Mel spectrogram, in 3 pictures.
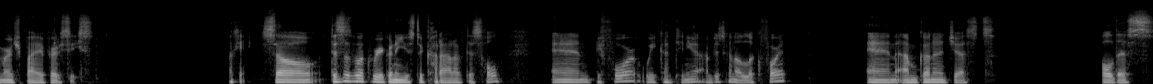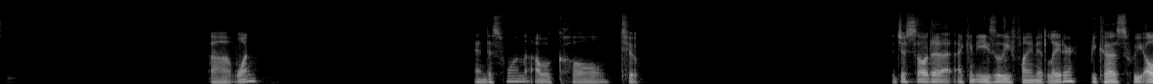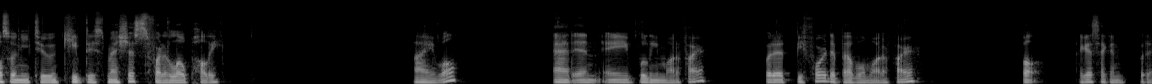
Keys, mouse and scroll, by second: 0.4 Tab, 0.8 a, 1.0 middle click, 1.4 a, 1.6 a, 1.7 middle click, 2.1 click, 2.3 middle click, 3.8 middle click, 4.2 click, 5.9 click, 9.2-10.5 middle drag, 10.5-14.5 drag, 20.5-21.7 drag, 22.8 middle click, 23.0 a, 23.2 a, 23.6 middle click, 24.6 shift+middle click, 25.0 a, 25.2 click, 25.5 middle click, 26.1 click, 26.7 middle click, 28.6 click, 30.8-32.1 drag, 32.5-33.7 middle drag, 33.7 click.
